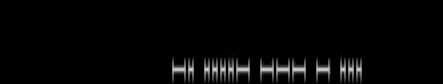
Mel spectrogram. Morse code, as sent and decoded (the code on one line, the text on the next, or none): -. ....- --- - ...
N4OTS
